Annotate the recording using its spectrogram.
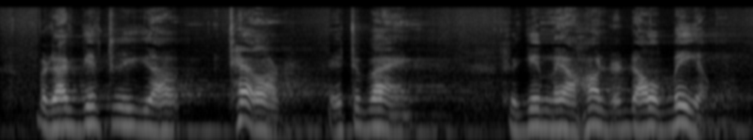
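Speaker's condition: Cerebral palsy; still able to speak, gives spoken testimony in church

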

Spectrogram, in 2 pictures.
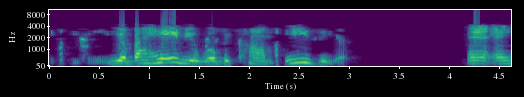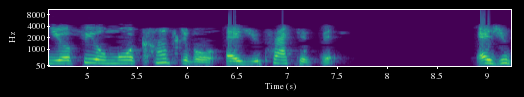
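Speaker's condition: No condition

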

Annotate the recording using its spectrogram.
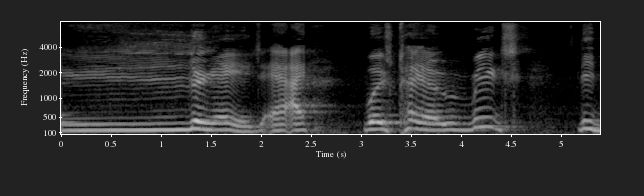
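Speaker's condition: Cerebral palsy; congenital, uses wheelchair

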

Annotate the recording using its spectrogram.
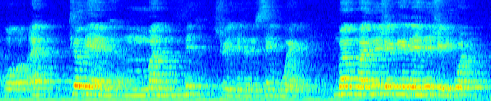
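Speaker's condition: Cerebral palsy; stuttering, formerly worse, much improved

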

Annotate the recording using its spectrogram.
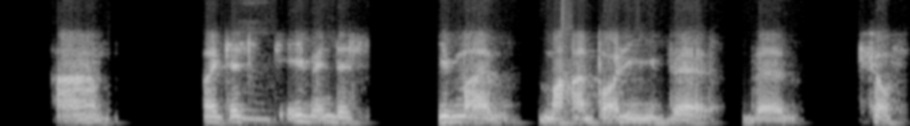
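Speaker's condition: Cerebral palsy; born two months premature

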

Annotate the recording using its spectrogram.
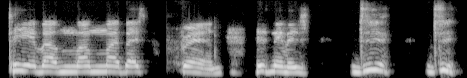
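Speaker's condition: Cerebral palsy; speaks slowly and deliberately

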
